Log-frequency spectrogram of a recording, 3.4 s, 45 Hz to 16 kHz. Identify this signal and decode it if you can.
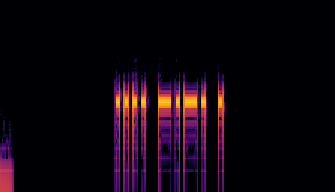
Morse code, heard as a keyed tone, about 28 wpm, 700 Hz. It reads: HCE
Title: USA Call Sign Postfixes - 3 Letters 28wpm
